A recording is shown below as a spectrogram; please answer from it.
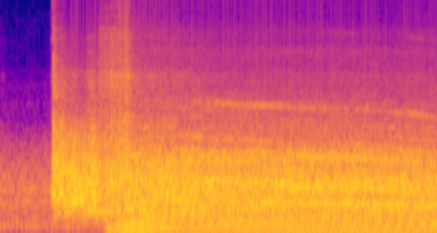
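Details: VW engine, starting: starter whirs, then the engine catches and settles into a steady, slightly uneven idle; it runs but not cleanly. Owner suspects the oil; starter ruled out.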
